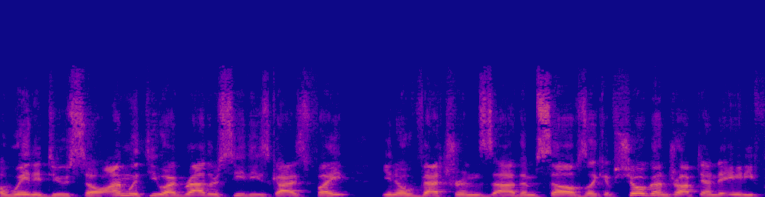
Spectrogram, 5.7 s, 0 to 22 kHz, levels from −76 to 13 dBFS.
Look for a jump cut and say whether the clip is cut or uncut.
uncut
